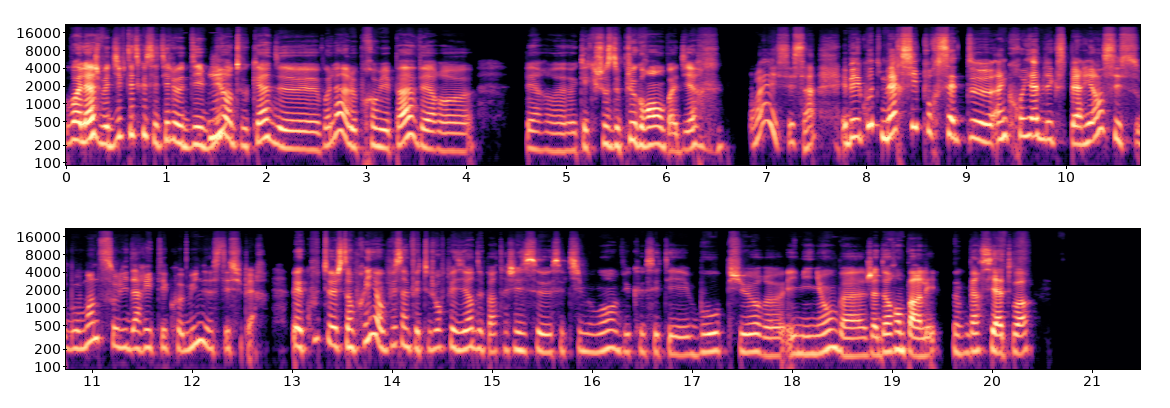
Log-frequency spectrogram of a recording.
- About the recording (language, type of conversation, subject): French, podcast, As-tu déjà vécu un moment de solidarité qui t’a profondément ému ?
- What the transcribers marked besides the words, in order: drawn out: "de"; chuckle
